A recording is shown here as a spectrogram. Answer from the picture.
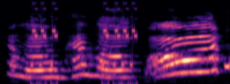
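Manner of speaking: high, slow parrot squawk; shrieking pet parrot. Acted. Parrot voiced.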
